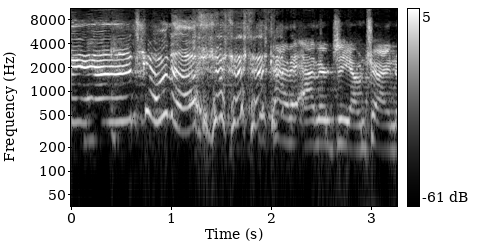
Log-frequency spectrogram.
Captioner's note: laughing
